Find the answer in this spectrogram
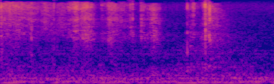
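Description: Faint rustling and a few light taps of construction paper being handled, as a small paper square is placed and pressed down onto a sheet, over a low steady room hum.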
